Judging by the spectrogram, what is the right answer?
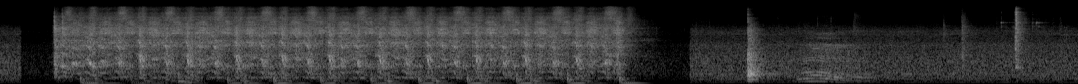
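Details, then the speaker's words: Harley Dyna that broke down on a road trip, battery charged about 30 minutes: sluggish, even cranking about four turns a second for six seconds, never catches; battery too weak to keep cranking. "battery just does not want to doesn't want to uh have enough ass to get this thing going repeatedly or make attempts repeatedly"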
